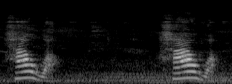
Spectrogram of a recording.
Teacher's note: Isa pang halimbawa ay ang salitang hawak. Nasa unang pantig ang diin.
